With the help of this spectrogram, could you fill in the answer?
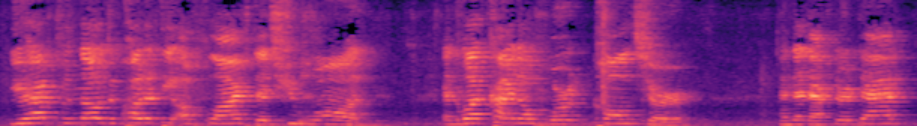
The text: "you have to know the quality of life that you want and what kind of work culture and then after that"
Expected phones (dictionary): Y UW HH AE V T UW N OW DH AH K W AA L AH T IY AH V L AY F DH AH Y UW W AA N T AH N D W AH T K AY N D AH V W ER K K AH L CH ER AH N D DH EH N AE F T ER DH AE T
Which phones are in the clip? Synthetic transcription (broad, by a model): Y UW HH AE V T UW N OW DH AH K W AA L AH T IY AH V L AY F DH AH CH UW W AA N T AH N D W AH T K AY N D AH V W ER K K AH L CH ER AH N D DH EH N AE F T ER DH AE T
